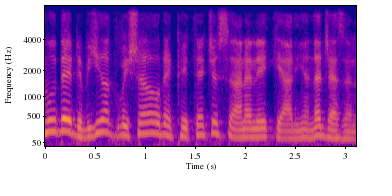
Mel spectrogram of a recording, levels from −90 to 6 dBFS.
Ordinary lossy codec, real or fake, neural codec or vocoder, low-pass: Opus, 16 kbps; fake; codec, 16 kHz, 0.5 kbps, FunCodec, trained on LibriTTS, 25 frames a second; 7.2 kHz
